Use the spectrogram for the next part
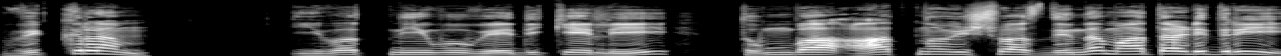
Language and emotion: Kannada, surprised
